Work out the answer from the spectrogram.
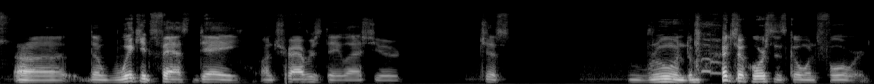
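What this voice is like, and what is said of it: Put-on Boston accent. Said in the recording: “if I can bring my Boston accent into this”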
